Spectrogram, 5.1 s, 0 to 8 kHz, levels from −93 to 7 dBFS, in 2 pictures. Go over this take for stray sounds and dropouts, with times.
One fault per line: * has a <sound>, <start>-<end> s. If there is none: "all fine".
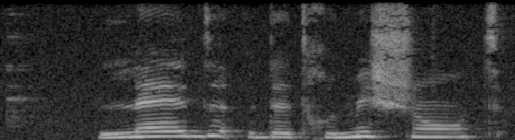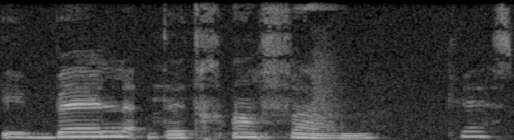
all fine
